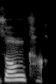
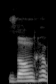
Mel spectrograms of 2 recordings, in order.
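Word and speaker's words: Dzongkha: আমাদের গোয়ার সরি বাংলাতে যদি বিশ্বাস করা হয় জংখা এই উচ্চারণটা আমার একটু পিকুলিয়ার টাইপের লাগে মানে অদ্ভুত টাইপের মনে হয় এটাকে আমি জংখা হিসেবে মনে রাখি ঠিক আছে জংখা জংখা হলো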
